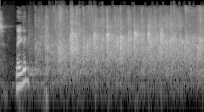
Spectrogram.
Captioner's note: applause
